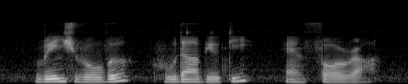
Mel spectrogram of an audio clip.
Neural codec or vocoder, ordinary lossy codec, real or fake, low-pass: none; none; real; 7.2 kHz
